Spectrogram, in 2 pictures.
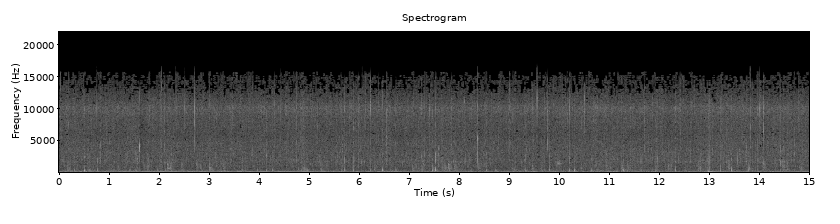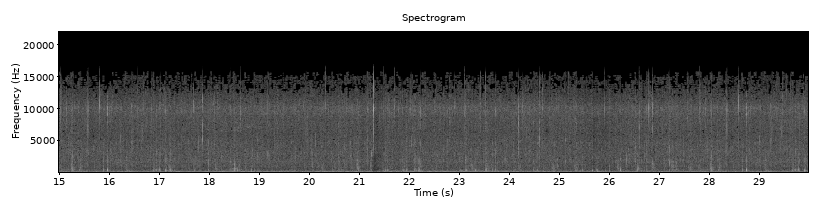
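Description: Steady rain falling, with many separate drops tapping close by; one sharper tap comes about 13 seconds in.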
